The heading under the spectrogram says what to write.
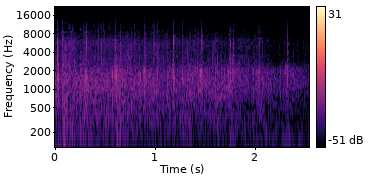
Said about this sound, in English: Yeah, we can give a round of applause to Barry's as well.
